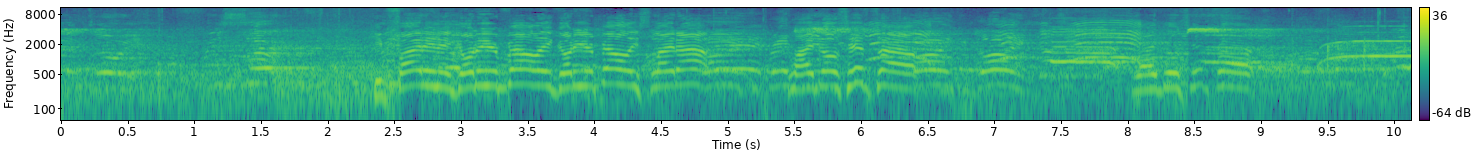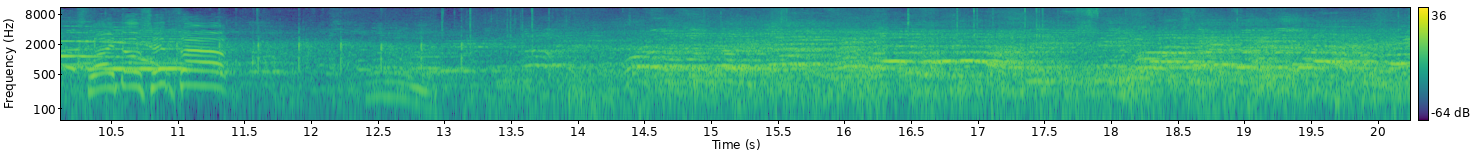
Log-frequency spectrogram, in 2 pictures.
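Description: A crowd of men and women shout encouragement loudly in an echoing hall.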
